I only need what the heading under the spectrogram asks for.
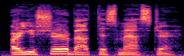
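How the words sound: It is said in a gruff put-on voice.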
